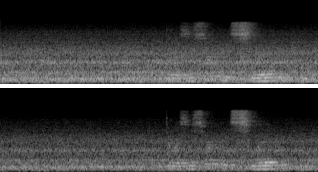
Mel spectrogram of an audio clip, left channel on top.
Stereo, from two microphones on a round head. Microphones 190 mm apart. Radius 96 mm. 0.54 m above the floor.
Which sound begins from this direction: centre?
A man speaking, at 1.7 s.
